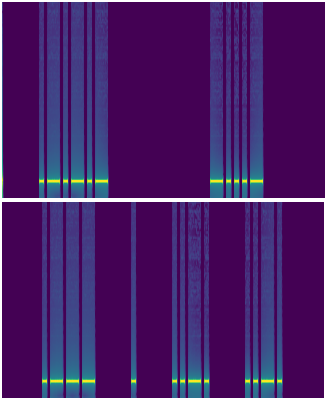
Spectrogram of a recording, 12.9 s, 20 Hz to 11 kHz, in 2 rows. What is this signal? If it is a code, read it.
Morse code, heard as a keyed tone, about 15 wpm, spaced as for 8 wpm, 1000 Hz. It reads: . <BT> JEFF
